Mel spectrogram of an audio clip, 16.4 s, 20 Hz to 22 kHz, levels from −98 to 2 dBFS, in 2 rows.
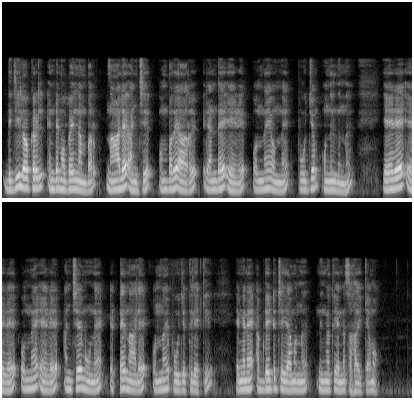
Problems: none marked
